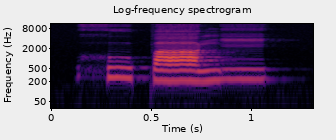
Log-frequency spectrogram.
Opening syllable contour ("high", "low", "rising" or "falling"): falling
